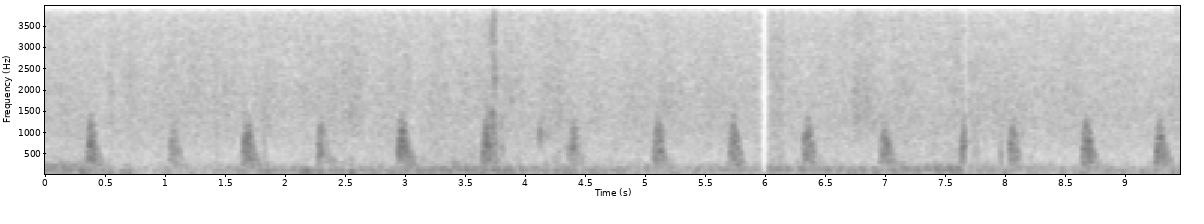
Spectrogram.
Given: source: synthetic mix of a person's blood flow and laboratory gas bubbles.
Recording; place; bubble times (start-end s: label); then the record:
Doppler ultrasound of blood flow; subclavian vein
3.42-3.53 s: bubbles
3.69-3.86 s: bubbles
4.12-4.43 s: bubbles
From the record:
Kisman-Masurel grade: 211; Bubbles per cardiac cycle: several, 3 to 8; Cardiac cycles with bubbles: 1 to 10%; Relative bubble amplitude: barely perceptible (0.100 to 0.250); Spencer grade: 1 (occasional bubble signal discernible with the cardiac motion signal, with majority of cardiac periods free of bubbles); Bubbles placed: anywhere in the cardiac cycle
